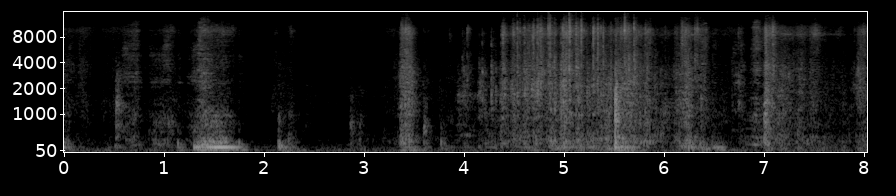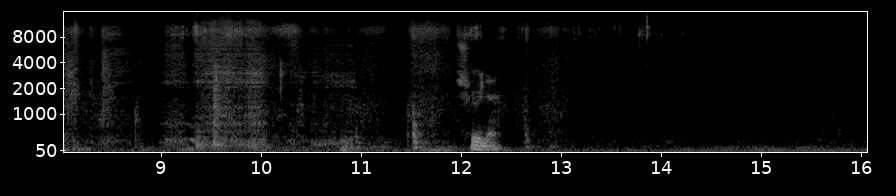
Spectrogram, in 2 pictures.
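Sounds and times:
cloth rustling: 3.3 - 8.7.

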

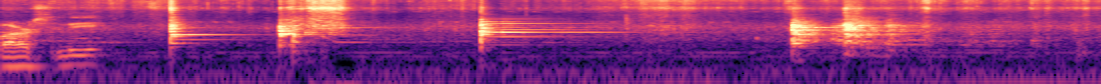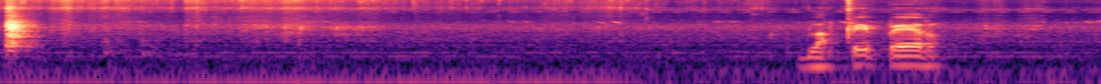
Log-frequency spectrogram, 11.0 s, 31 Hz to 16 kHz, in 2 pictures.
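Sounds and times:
metal spoon clinking on steel bowl: 0.8 - 3.2.

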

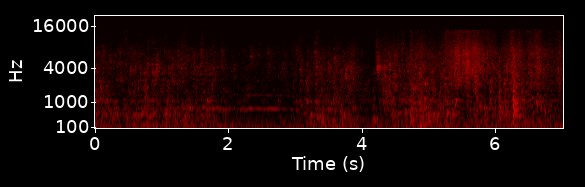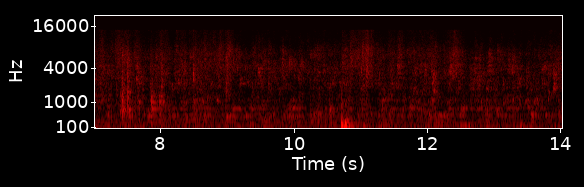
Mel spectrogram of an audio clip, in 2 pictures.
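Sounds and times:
sponge wiping ceramic toilet: 3.2 - 14.0.

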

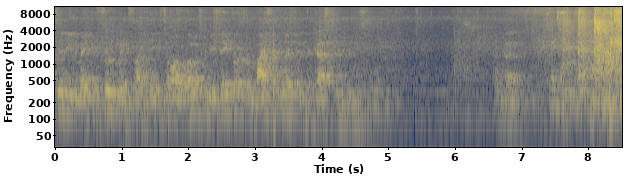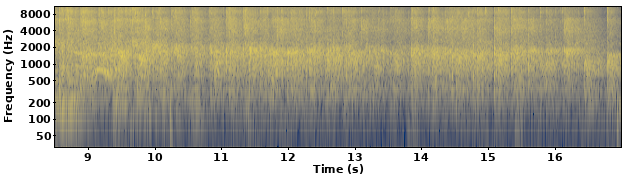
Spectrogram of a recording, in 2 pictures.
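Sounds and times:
audience applauding: 7.8 - 17.0.

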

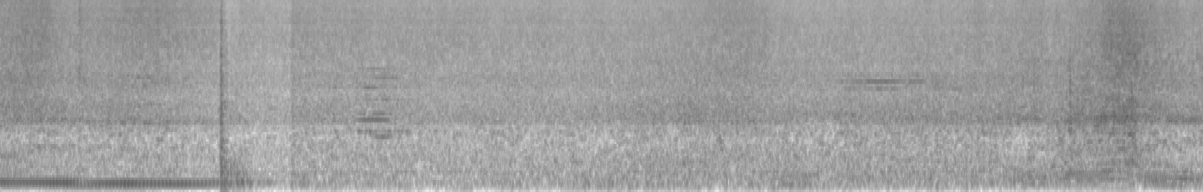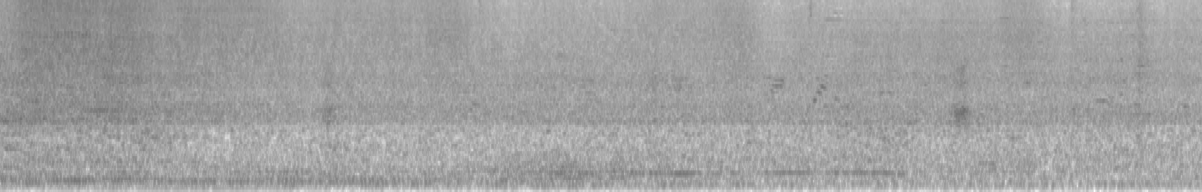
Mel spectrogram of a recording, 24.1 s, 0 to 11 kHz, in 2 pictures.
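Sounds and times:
road noise: 0.0 - 24.0.

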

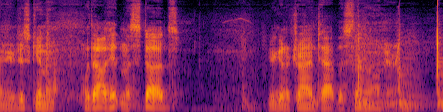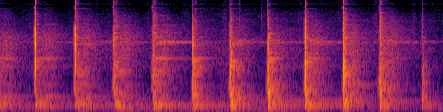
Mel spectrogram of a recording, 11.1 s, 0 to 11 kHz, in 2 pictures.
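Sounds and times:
metal hub ringing: 4.3 - 11.0
hammer tapping on metal: 4.4 - 11.0.

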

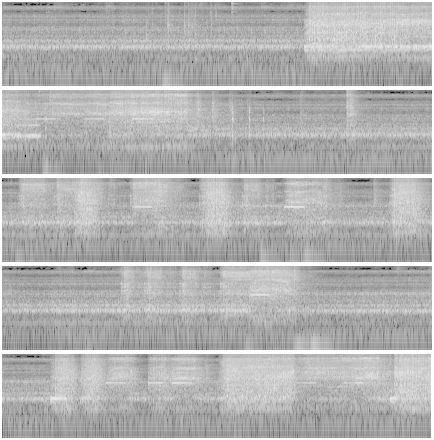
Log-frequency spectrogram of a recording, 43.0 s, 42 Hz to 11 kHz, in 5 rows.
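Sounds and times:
toy truck engine sound: 0.0 - 42.9
reversing beeps: 9.0 - 11.8, 19.8 - 20.4, 22.8 - 23.4, 30.7 - 31.4, 36.4 - 38.4, 40.4 - 41.9
air-brake hisses: 17.5 - 19.3.

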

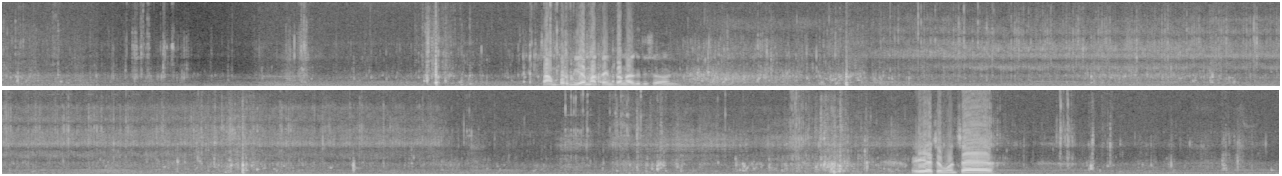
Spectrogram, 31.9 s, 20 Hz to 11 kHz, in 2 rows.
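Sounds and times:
low engine drone: 0.0 - 31.9
wind on microphone: 8.6 - 21.0
sharp clicks: 10.1 - 21.8.

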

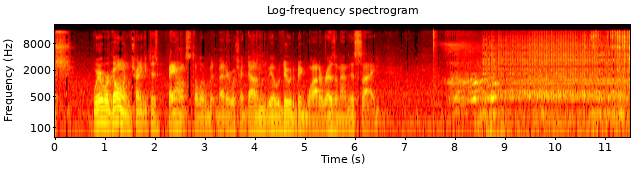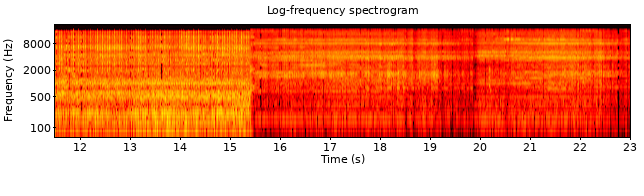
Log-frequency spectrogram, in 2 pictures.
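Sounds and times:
lathe motor whine: 7.9 - 15.4
turning tool scraping wood: 7.9 - 15.4.

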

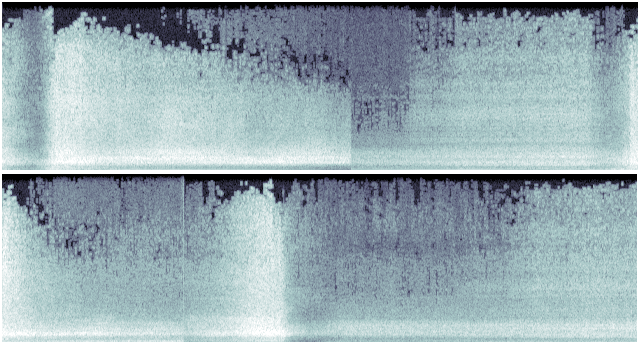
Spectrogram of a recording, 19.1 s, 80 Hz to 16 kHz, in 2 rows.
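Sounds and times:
car engine hum: 0.0 - 12.7.

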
